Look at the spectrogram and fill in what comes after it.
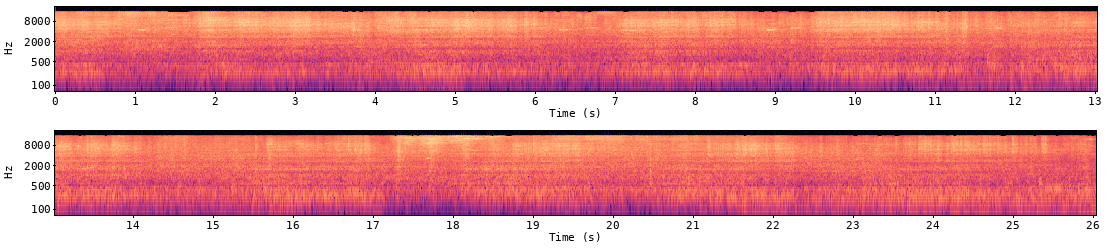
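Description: Freight train's tank cars rolling past, a steady rumble and rush of wheels on the rails that swells and eases every two to three seconds as the cars go by.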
